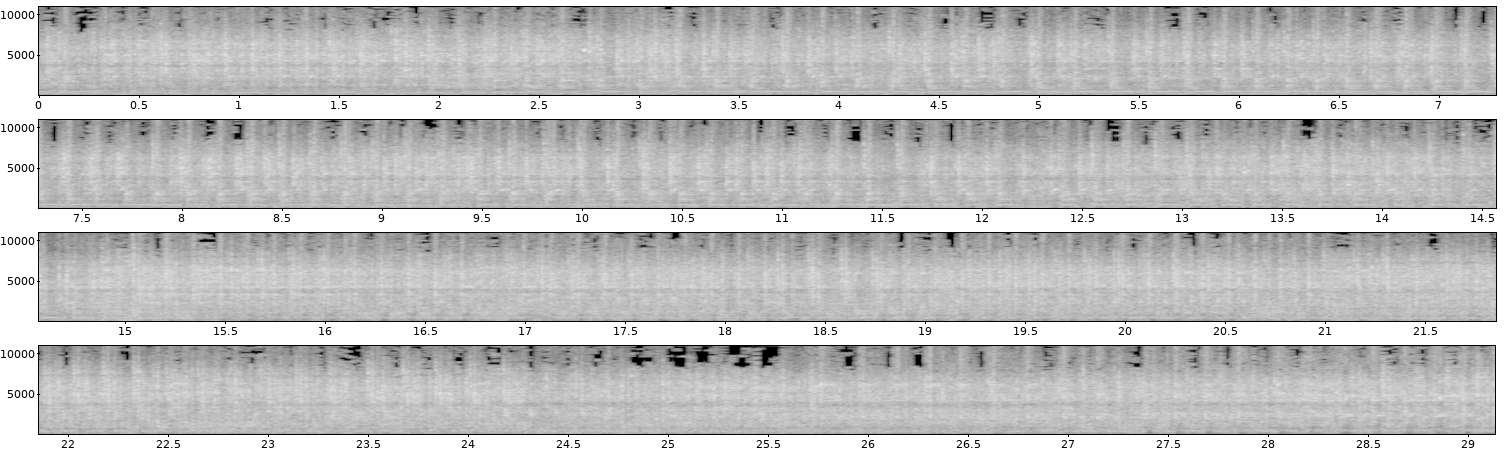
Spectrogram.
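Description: Diesel engines of hydraulic crawler excavators running steadily while they dig rock. The sound changes about fifteen seconds in.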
